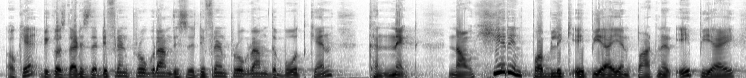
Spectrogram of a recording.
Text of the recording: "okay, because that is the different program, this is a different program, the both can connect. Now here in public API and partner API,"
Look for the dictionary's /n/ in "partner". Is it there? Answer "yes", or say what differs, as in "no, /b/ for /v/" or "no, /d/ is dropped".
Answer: yes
